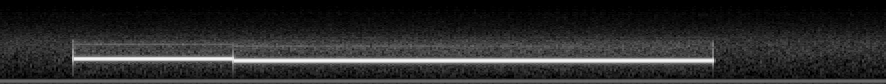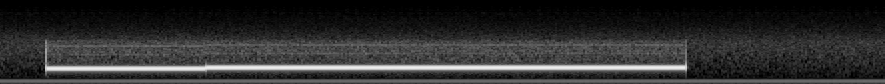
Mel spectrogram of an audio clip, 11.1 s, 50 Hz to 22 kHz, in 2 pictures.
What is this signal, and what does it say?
Two-tone page, heard as a one-second tone, then a three-second tone, about 1290 then 1180 Hz, about 790 then 830 Hz. It is heard from 0.5 to 9.8 s.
